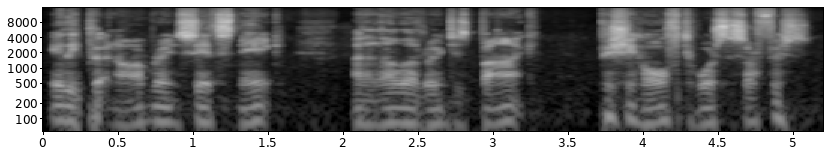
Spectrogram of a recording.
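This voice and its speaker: A Scottish man reads a children's novel aloud in a low, raspy voice. His tone is forceful and tense. He breaks off for chatty asides to his listeners. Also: little pitch movement, normal speed. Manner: chatty asides, playful greetings. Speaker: reader.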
